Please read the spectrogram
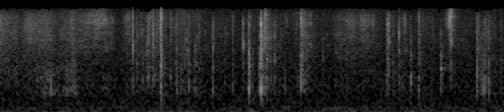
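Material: Cardboard, cellophane.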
